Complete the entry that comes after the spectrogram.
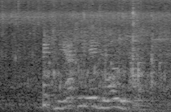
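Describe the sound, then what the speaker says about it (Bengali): Spice masala frying in a pan for chicken curry, stirred with a spatula: a soft, steady sizzle with scraping strokes starting partway through, close and moderately loud, with a faint tonal hum underneath. "অন্যদিকে মশলাটাও ভালো করে কষছে"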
